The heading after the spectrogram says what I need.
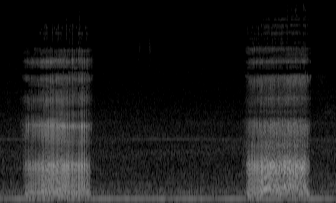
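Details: Two long, loud, rasping snores about four seconds apart, with quiet breathing between them; ordinary snoring during sleep.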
